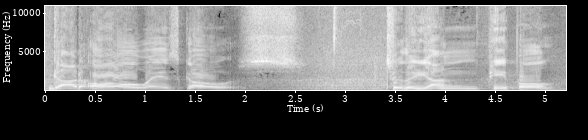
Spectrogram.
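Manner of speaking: very slow, stretched words; dictating. Shown as a demonstration. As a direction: draw out each word for writing. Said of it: "please write this".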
